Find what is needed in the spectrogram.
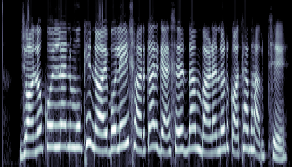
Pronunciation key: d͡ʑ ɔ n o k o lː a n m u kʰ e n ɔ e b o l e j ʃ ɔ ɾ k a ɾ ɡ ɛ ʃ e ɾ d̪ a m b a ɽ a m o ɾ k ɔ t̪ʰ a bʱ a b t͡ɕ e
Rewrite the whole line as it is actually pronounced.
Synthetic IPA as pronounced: d͡ʑ ɔ n o k o lː a n m u kʰ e n ɔ e b o l e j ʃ ɔ ɾ k a ɾ ɡ ɛ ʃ e ɾ d̪ a m b a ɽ a n o ɾ k ɔ t̪ʰ a bʱ a b t͡ɕʰ e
